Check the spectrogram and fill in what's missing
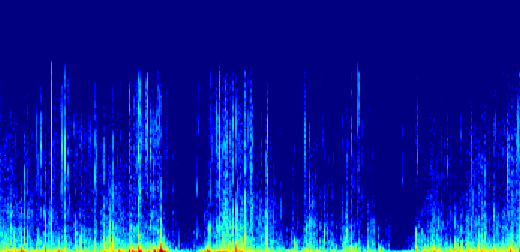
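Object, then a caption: Plastic bubble wrap pouch. A flat plastic bubble wrap pouch lying on a table is pressed and rubbed with the fingertips of both hands. It gives dense, low crinkling and crunching, with a louder burst just before a brief silence at about one and a half seconds. Quieter rustling resumes afterward, with another pause near three and a half seconds.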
